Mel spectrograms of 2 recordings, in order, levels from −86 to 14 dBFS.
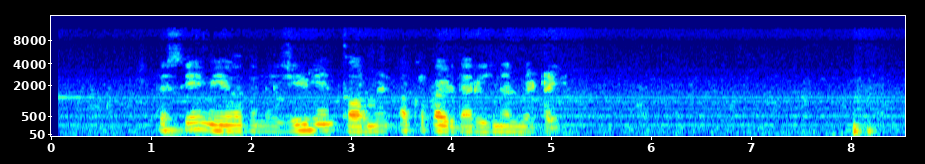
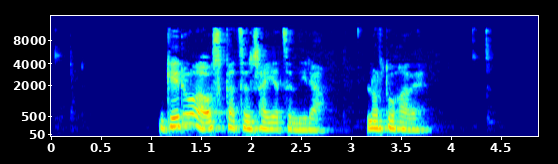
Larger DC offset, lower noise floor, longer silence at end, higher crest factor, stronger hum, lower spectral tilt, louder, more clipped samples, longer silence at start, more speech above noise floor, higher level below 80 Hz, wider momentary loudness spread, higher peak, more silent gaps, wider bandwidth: neither; second, -49 dBFS vs -88 dBFS; second, 0.3 s vs 0.5 s; about the same, 22 dB vs 20 dB; neither; first, -9 dB/octave vs -4.5 dB/octave; about the same, -22 LUFS vs -24 LUFS; neither; second, 0.1 s vs 1.1 s; second, 28 dB vs 64 dB; first, -50 dBFS vs -68 dBFS; about the same, 13 LU vs 13 LU; about the same, -4 dBFS vs -6 dBFS; neither; about the same, 11.5 kHz vs 11.5 kHz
